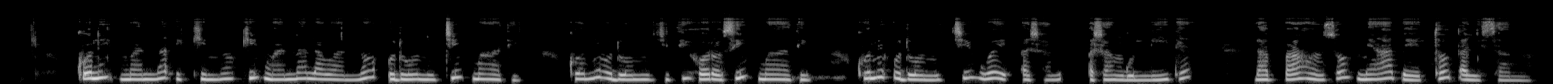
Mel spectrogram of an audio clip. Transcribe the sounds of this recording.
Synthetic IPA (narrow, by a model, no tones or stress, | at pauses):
kʊnɪmɐnːɐʔɪkːɪnːɔkːɪmɐnːɐlɐwɐnːɔʊd̪uːnːɪt͡ʃːɪmaːt̪ɪ | kʊnːɪʊd̪uːnːɪt͡ʃːɪt̪ɪhɔɾɔsɪmaːt̪ɪ | kʊnɪʔʊd̪uːnːɪt͡ʃːɪwɔj | ɐʃɐŋɡʊlːiːt̪ɛ | lɐbːaːhɔnsɔmɛjaːbe̞ːt̪ːɔt̪ʼɐbɪsːɐnːɔ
